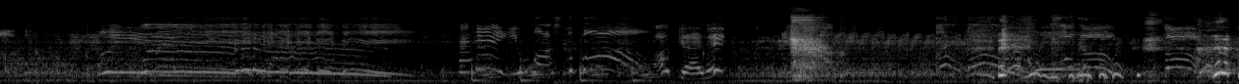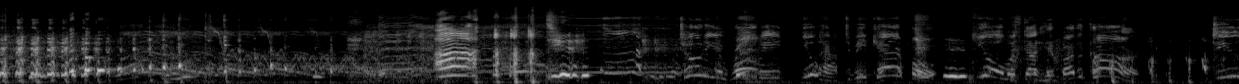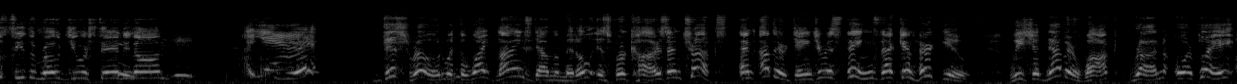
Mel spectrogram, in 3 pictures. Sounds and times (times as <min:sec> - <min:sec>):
Speech: 0:09.4 - 0:12.1, 0:17.9 - 0:23.8, 0:24.5 - 0:26.6, 0:28.6 - 0:37.1.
